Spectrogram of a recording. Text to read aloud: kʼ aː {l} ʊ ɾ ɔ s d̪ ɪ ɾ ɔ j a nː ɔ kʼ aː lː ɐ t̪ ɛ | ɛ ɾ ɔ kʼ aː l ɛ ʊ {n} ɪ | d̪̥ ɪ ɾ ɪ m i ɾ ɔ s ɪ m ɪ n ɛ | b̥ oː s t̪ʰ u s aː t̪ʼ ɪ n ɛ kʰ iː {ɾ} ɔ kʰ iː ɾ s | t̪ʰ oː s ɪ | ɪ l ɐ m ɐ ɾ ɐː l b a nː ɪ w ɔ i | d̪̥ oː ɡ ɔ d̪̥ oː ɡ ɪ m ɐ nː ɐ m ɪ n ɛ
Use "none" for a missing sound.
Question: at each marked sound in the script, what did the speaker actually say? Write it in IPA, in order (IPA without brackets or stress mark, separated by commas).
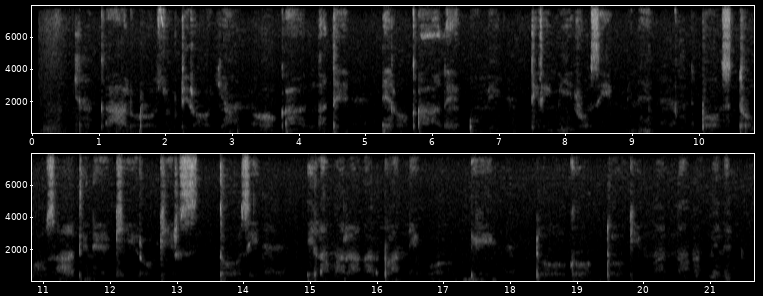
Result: l, m, ɾ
